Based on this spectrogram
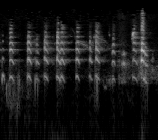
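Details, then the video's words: Rapid, bright, nasal notes of a Eurasian coot used as a decoy, in quick uneven bursts, with one louder, sharper note near the end. "TIEN CHIM SAM CAM CUC CHUAN TIENG CHIM MOI"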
